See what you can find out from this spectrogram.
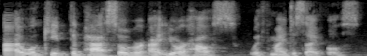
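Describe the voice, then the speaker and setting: Solemn religious teacher in a scripture drama, read by a woman, lower-pitched, home video-call sound. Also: moderate pace, bright, forceful tone, poor audio. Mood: calm, instructing. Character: Jesus, a solemn male religious teacher foretelling his death.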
